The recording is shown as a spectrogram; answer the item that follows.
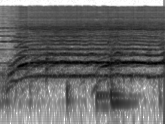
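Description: A male voice holds one long, high sung note that swoops up at the start and then stays steady, over a few dholak drum strokes.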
